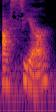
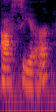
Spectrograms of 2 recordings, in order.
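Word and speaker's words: Aasir: all the pronunciations, and it is spelled A-A-S-I-R. And so I'm saying it Asir. It's Asir. But you're supposed to roll the R and make it sound, but I don't have an African accent.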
